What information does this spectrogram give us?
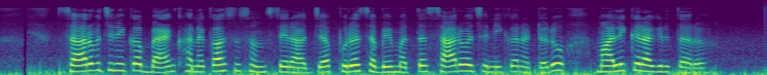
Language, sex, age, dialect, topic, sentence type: Kannada, female, 41-45, Dharwad Kannada, banking, statement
